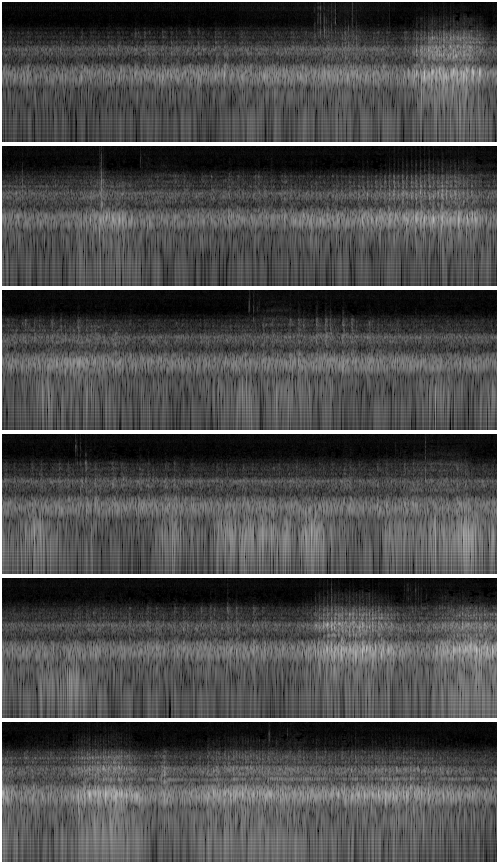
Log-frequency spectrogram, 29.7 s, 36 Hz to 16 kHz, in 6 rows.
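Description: A pair of Class 37 diesel-electric locomotives, English Electric 12CSVT V12 engines, idling steadily while standing. A few louder, short puffs of heavy breathing from the person holding the camera come in about four seconds in, again near nine seconds, and several times in quick succession near the end.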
